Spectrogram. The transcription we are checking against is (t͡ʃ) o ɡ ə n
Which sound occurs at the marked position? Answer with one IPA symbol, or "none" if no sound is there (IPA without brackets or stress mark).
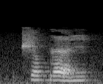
t͡ʃ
